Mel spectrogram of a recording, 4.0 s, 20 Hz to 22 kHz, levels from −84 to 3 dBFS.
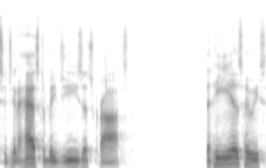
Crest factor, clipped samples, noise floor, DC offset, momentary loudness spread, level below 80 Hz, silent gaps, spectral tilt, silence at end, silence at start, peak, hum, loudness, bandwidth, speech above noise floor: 22 dB; under 0.1%; -85 dBFS; under 0.1%; 7 LU; -84 dBFS; none; -5.5 dB/octave; 0 s; 0 s; -18 dBFS; none; -39 LUFS; 16 kHz; 47 dB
